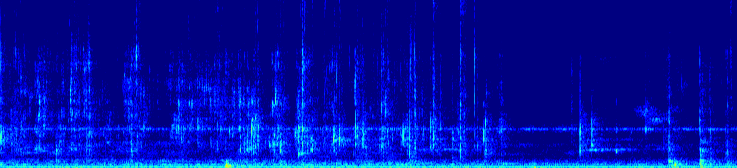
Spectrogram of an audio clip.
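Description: Milk poured from a carton into an empty plastic biscuit wrapper held in the hand: a faint trickle of liquid with small crackles from the wrapper, over a steady low hum.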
